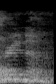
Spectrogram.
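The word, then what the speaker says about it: Acharei Mot: Achri Mo. Huh? Achri Mo. Achri-mo. Okay, okay, yeah. I'm gonna let you pronounce every time, okay?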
